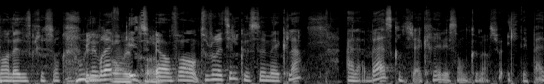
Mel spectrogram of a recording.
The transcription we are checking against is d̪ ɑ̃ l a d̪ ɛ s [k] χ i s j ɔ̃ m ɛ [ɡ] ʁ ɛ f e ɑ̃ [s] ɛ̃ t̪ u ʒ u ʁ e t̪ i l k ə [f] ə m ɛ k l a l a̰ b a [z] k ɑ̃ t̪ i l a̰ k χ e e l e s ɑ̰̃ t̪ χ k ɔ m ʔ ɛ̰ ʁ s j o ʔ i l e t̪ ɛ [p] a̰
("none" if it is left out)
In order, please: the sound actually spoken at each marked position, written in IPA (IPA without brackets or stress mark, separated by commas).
k, b, f, s, z, p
